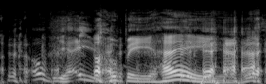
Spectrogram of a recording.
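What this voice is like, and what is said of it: Austin Powers impression accent. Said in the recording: “Austin Powers... The accent.”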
